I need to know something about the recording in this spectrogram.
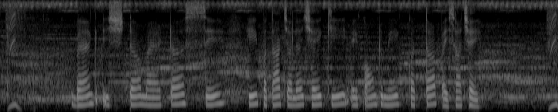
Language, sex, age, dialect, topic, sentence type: Maithili, female, 36-40, Angika, banking, statement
